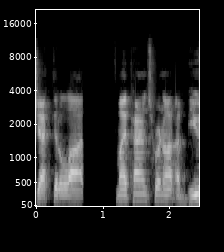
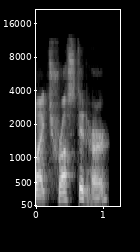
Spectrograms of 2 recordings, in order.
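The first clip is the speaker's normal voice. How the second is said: plain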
